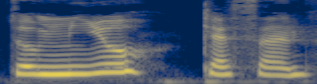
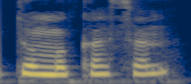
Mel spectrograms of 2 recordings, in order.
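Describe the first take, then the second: First: Slow, careful "Tomioka-san" with the i clearly sounded; deliberate "Tomioka-san", stretching the "mio"; corrected pronunciation. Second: "Tomoka-san" with the i left out; slurred-over name "Tomoka-san", missing its i; mispronounced name. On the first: Shown as a demonstration. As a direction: spell out "Tomioka-san" syllable by syllable. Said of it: "j'ai dit Tomoka-san". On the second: Real, not acted. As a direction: say "Tomoka-san", dropping the "mio" glide to "mo". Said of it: "c'est moi, j'ai dit Tomoka-san".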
